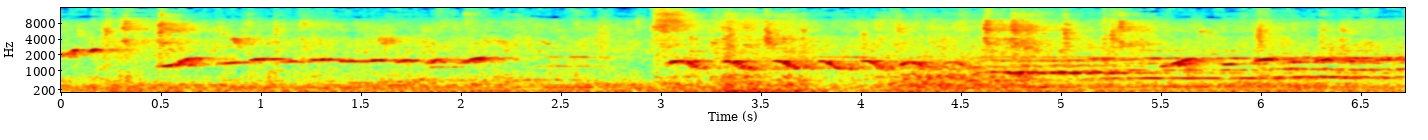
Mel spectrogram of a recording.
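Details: White-rumped shama of the Aceh type singing calmly at dusk: several whistled phrases, each a short rising note that flows into a sustained even tone, followed by a wavering, stepped whistle and a lower held note.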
